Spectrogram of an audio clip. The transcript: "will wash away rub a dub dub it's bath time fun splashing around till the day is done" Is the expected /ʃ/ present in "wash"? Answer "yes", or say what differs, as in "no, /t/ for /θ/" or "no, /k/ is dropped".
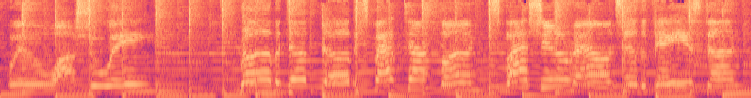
yes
